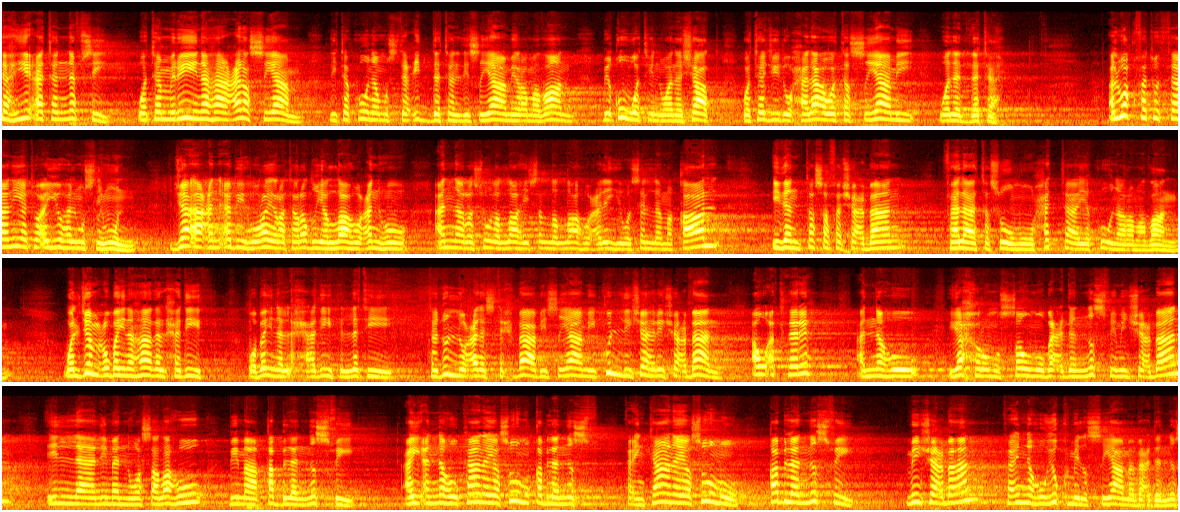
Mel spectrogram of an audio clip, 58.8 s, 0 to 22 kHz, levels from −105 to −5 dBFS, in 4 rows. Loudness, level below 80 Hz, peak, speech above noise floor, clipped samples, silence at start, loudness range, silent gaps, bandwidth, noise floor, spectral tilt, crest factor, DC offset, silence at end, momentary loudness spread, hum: -20 LUFS; -48 dBFS; -2 dBFS; 26 dB; under 0.1%; 0 s; 3 LU; none; 10.5 kHz; -45 dBFS; -5.5 dB/octave; 18 dB; under 0.1%; 0 s; 12 LU; none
